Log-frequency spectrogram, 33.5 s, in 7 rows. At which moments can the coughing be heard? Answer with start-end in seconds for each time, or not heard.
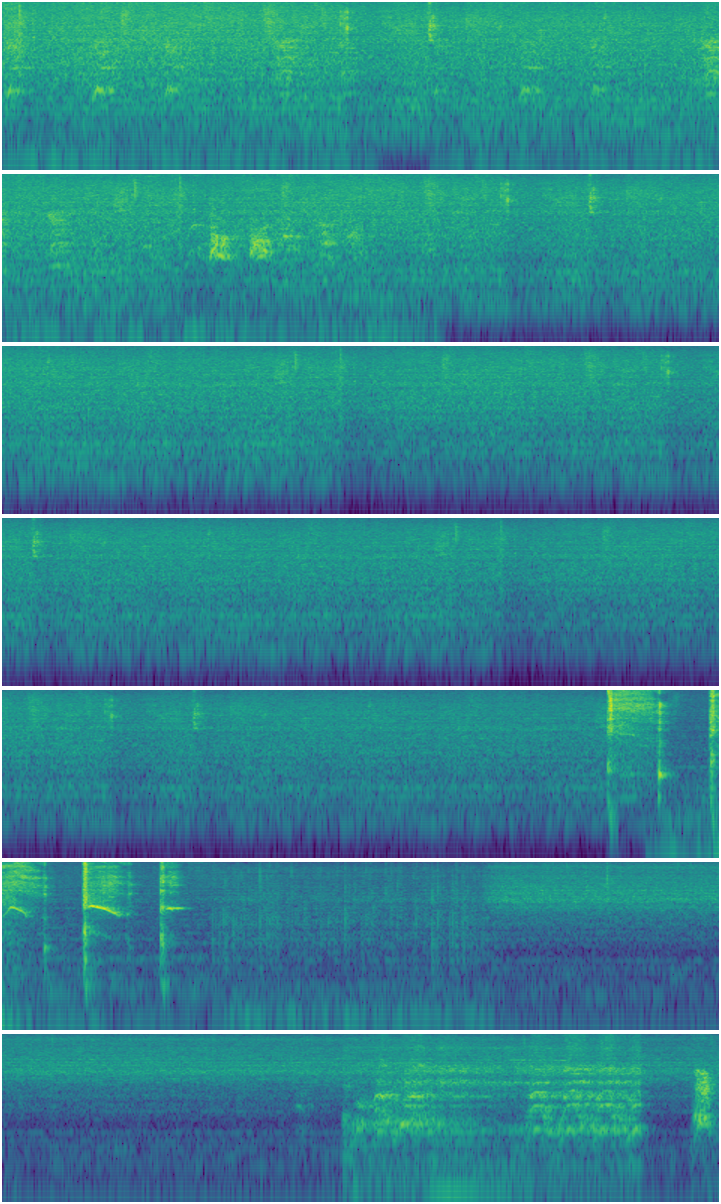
23.1-25.1.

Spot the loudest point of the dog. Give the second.
6 s.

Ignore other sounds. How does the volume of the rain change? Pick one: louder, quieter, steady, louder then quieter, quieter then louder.
quieter.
